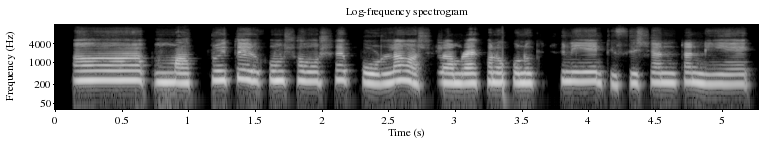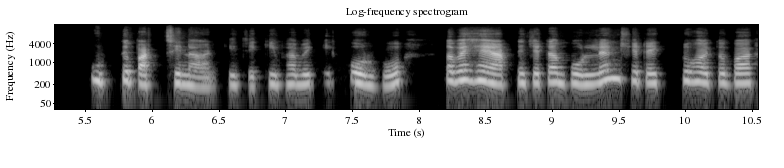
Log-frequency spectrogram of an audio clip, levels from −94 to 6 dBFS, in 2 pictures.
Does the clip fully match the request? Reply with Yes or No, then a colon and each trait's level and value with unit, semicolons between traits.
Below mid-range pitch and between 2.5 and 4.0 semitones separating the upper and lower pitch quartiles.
No: high, 225 Hz; average, 3.1 semitones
